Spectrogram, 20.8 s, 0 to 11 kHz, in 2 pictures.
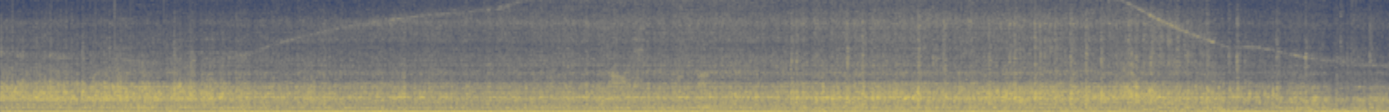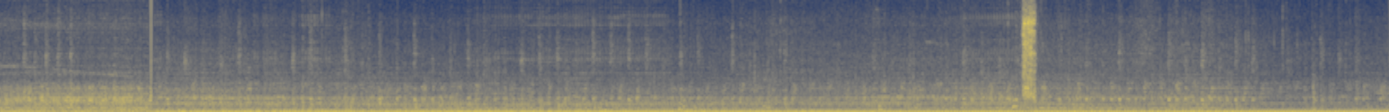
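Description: A 1JZ inline-six engine running steadily. Its note wavers about nine to twelve seconds in, then settles a little higher. There is a sharp click near the end.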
